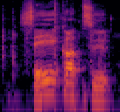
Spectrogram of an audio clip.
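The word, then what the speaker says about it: 生活: For example, seikatsu, the whole word is flat, there is no drop.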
